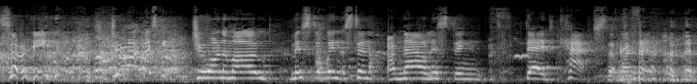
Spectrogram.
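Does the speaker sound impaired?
Yes: Tourette's syndrome; tics since about age 6, neurological, believed inherited, intensified in early 20s, tics fluctuate over life; random words like hedgehog, Geronimo, some swearing, blurts worst thing.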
